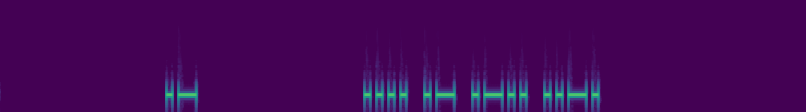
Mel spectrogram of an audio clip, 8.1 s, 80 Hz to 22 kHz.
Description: Morse code, heard as a keyed tone, about 21 wpm, 700 Hz. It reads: A HALF
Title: 4x Word-Spacing - Sets of 5 Words - 20wpm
